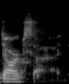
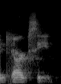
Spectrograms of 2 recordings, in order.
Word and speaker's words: Darkseid: i'm gonna go with darkseid or however you say his name you said it correctly hey man i was in a comic book store one time and i heard a guy say dark seed i heard don't ask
